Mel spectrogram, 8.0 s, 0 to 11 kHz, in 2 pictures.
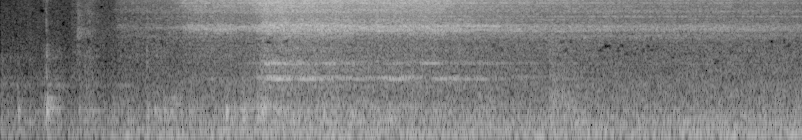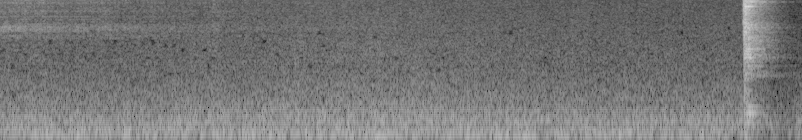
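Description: Compressed air hissing through the compressor's outlet regulator as its knob is turned up, starting about a second in with a faint whistle, then fading slowly as the pressure switch's line fills toward 60 psi. Near the end a single sharp click: the water-pump pressure switch's contacts snapping open at its cut-out pressure.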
